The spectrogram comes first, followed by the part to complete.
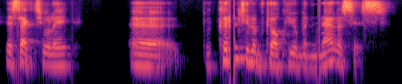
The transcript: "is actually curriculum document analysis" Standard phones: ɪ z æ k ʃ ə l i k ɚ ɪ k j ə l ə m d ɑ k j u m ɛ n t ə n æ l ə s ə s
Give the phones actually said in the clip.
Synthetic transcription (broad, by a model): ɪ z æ k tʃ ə l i k ɚ ɪ k j ə l ə m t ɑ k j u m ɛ n ə n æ l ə s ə s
